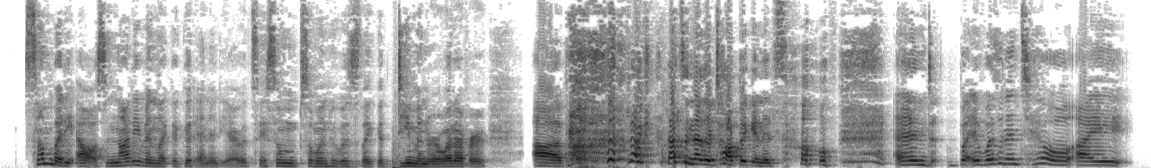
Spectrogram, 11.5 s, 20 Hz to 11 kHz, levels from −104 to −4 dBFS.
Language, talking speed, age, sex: English, 170 wpm, 30-49, female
